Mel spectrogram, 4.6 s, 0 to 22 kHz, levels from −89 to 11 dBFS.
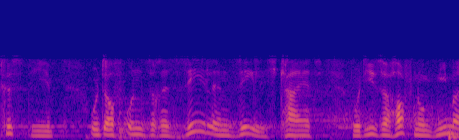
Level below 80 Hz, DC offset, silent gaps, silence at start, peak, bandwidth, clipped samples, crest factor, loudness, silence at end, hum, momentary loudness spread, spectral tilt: -64 dBFS; under 0.1%; none; 0 s; -14 dBFS; 4.5 kHz; under 0.1%; 22 dB; -37 LUFS; 0 s; none; 10 LU; -7 dB/octave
